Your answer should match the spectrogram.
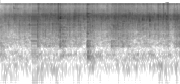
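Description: Curry leaves tossed into hot oil already holding mustard seeds, cumin and broken dried red chillies, crackling and sizzling in a steady bright hiss with a few sharper pops, close up and without talk.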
